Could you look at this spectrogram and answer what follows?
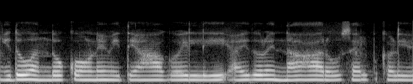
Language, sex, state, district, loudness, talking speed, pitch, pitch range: Kannada, female, Karnataka, Bidar, -13 LUFS, 130 wpm, 205 Hz, 205-210 Hz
